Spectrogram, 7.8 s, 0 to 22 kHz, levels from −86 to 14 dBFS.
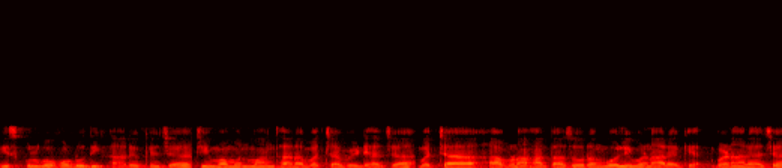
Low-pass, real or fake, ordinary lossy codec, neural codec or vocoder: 5.4 kHz; real; none; none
